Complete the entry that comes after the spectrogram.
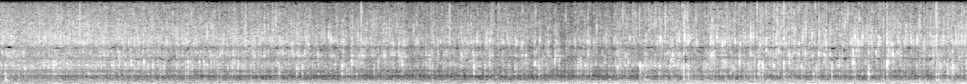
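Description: Tadka sizzling steadily: garlic, curry leaves, mustard and cumin seeds frying in hot ghee, with small crackles through the hiss.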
